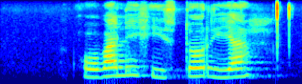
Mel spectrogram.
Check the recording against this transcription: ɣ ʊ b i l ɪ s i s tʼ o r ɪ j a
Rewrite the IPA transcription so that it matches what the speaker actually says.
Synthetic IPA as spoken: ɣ ʊ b a l ɪ h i s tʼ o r i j a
